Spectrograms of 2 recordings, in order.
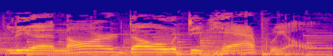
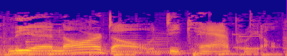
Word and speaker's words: Leonardo DiCaprio: 原来呀，是因为他的英文的原名呢是念作，来和我一起念，念作 Leonardo DiCaprio。再来一遍 ,Leonardo DiCaprio。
